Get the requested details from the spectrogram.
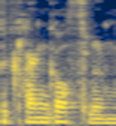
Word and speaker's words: Llangollen: You could come up to Llangollen with us. – Don't be rude. – I'm not. – Okay. – That's how the Welshies pronounce it.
